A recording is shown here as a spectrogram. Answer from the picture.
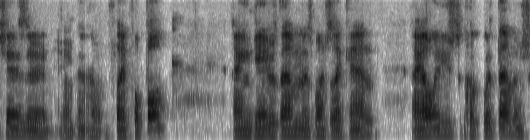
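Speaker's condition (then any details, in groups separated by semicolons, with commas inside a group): ALS; on drug, stronger bite, speaks better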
